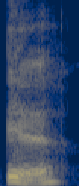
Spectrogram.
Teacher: is a high front lax vowel. My tongue is a little bit lower than it is for the e of green tea.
